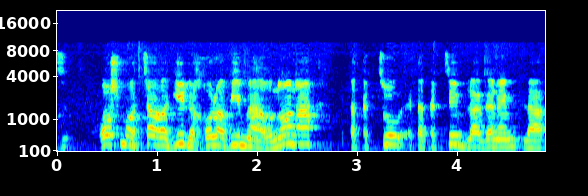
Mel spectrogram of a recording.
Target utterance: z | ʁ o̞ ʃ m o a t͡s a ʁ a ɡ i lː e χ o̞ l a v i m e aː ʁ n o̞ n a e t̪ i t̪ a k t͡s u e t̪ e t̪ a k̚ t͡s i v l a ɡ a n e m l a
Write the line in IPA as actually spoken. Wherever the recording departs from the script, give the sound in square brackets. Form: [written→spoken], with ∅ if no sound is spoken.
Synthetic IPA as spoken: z | ʁ o̞ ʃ m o a t͡s a ʁ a ɡ i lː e χ o̞ l a v i m e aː ʁ n o̞ n a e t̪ [i→a] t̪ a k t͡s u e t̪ [e→a] t̪ a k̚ t͡s i v l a ɡ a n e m l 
